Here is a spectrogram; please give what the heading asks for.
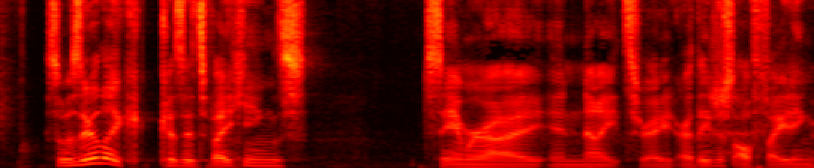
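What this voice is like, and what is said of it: Usual voice. Nothing is said of it.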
